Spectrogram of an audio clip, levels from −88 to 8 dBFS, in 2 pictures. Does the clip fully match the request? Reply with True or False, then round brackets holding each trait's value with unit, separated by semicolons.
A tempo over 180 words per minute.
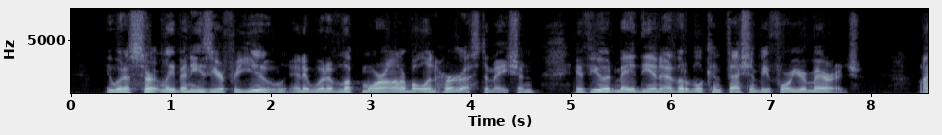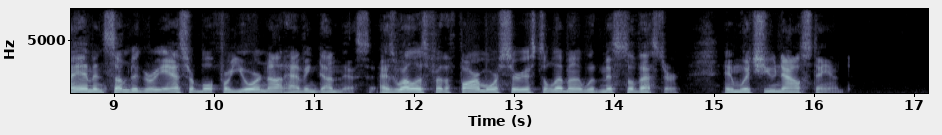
True (200 wpm)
